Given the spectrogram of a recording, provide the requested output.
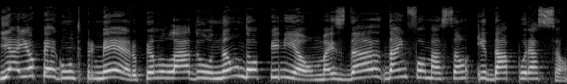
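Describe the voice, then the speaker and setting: Speaking in a Minas Gerais accent, a woman with a high pitch keeps her loudness very even and hardly pauses. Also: ordinary pitch variation, moderate pace. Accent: Minas Gerais Brazilian. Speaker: sports show host. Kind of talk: sports talk show.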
